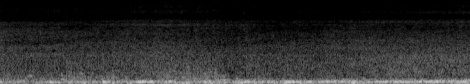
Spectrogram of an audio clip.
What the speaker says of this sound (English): there happens to be an air show going on not too far from here.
